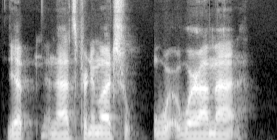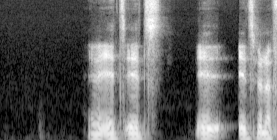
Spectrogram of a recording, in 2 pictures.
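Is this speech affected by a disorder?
Yes: stuttering; here repeated sounds, repeated words.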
